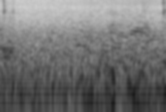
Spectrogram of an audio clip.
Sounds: Sneeze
